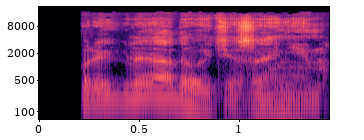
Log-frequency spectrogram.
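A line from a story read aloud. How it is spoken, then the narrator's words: Amused grunt. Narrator (Russian): хмыкнул я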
